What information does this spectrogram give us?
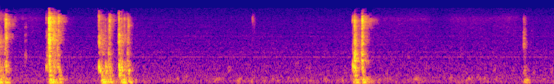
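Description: Computer keyboard typing comes in short bursts of a few clicks, separated by quiet pauses, with no talk.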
